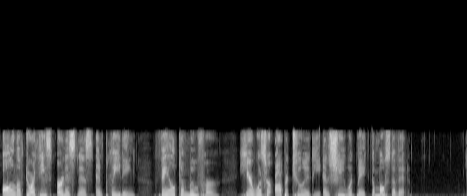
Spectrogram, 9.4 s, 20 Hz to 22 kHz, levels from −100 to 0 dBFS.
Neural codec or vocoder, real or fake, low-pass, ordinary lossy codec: none; real; 7.2 kHz; AAC, 48 kbps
